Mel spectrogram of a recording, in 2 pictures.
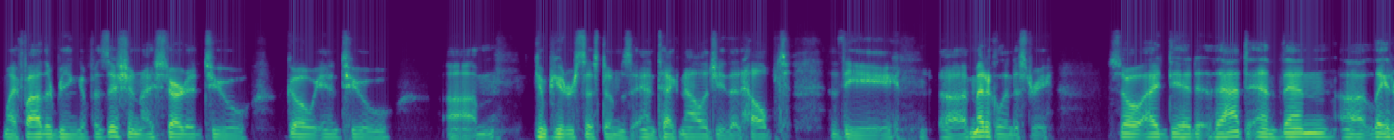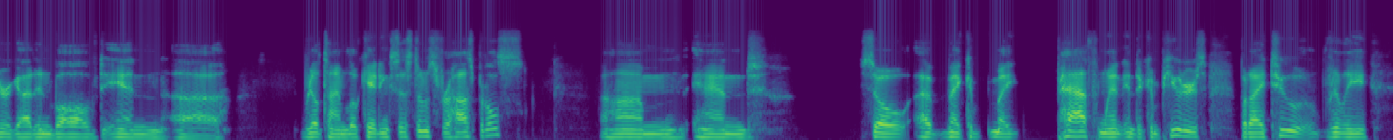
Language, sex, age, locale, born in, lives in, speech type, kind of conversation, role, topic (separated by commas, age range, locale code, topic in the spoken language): English, male, 50-54, en-US, United States, United States, conversation, unstructured, none, How did you choose your current career path?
